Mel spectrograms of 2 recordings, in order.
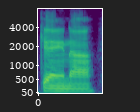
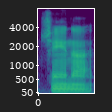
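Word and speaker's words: cena: use is the classical restored classical pronunciation of latin which would say kena and gemma instead of china and gemma um and but i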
